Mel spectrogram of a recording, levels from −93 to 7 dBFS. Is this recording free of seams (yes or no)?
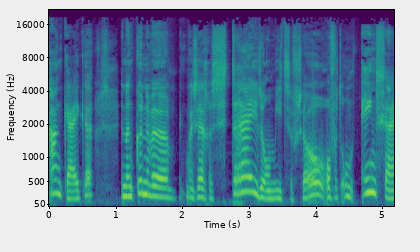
no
